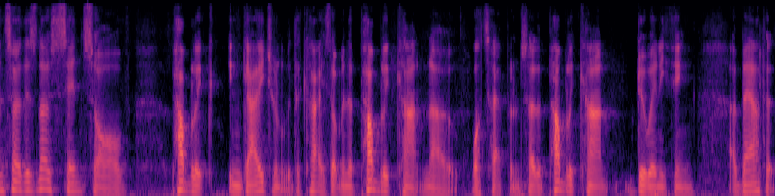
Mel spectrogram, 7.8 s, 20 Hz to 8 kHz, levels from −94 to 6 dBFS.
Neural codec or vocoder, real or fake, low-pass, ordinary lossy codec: none; real; 7.2 kHz; Opus, 64 kbps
